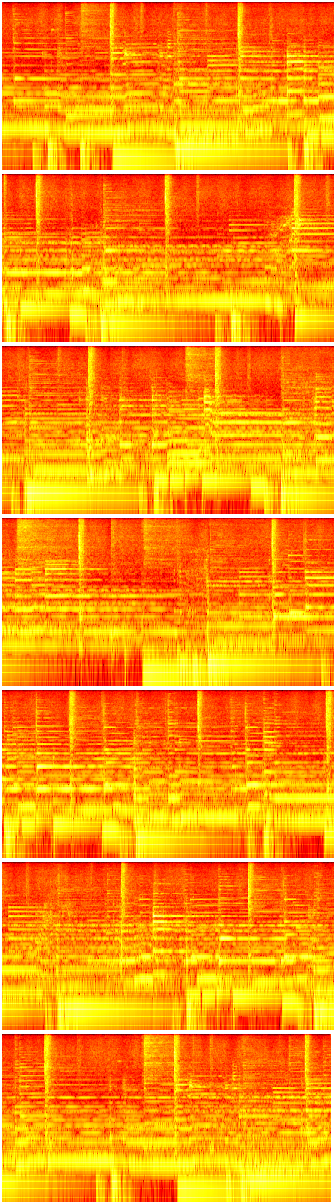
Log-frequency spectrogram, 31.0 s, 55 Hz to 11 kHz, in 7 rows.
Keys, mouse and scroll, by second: 2.9 typing, 3.0 shift+click, 4.4-5.2 typing, 6.2-7.2 typing, 8.5-10.0 typing, 9.7 alt+scroll up 3, 10.6 alt+scroll up 1, 12.4 shift+click, 14.7 ctrl+a, 15.2 typing, 15.6 Return, 24.4 shift+click, 28.0-28.9 alt+scroll down 5, 29.1 alt+scroll up 3.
